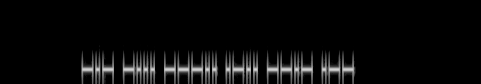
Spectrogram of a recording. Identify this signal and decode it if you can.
Morse code, heard as a keyed tone, about 34 wpm, 700 Hz. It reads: KB8LQW
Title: USA Call Signs 35wpm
